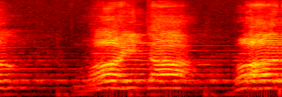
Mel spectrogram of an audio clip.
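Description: Male voice singing a Kashmiri Sufi kalam over a harmonium's held notes, one sung phrase starting about two-thirds of a second in and another near the end.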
